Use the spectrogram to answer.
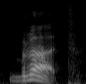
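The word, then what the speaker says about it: брат: just like ours and so this word is brought but the first second and third letters in this word are pronounced just like we would pronounce them Tok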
